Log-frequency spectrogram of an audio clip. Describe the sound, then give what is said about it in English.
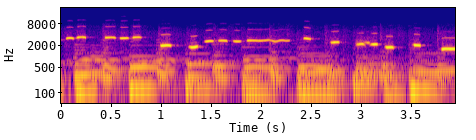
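A person whistles a bright, steady tune in short melodic phrases, sounding clear over a bouncy instrumental accompaniment, with no talking. “Just wiggle your finger, put it on your nose, grab your ear and whistle.”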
